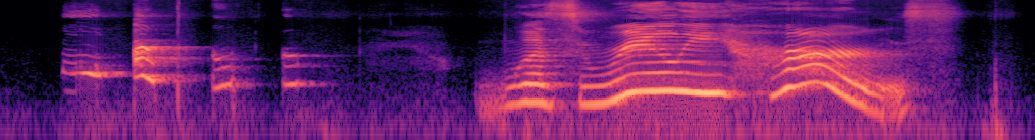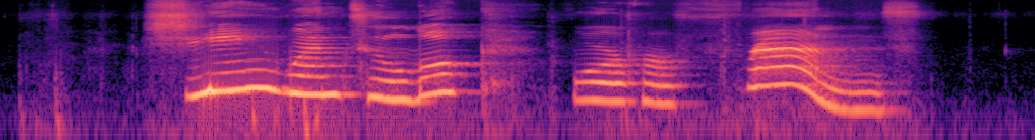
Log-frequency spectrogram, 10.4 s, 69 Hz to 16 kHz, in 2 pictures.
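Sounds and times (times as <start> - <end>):
little puppy whimpering: 0.3 - 1.7
speech: 2.5 - 4.8, 6.0 - 9.8.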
